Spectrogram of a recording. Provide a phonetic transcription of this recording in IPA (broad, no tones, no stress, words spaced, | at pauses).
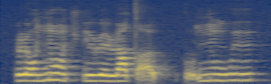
ɭɔɲɔ̃ t͡ʃʼyɭøɭytˤo̰ | ko̰ɲũ wʉ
